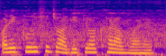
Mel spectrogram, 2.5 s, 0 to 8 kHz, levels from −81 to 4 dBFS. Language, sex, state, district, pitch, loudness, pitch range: Hindi, female, Uttar Pradesh, Ghazipur, 210 Hz, -14 LUFS, 185-225 Hz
